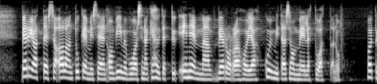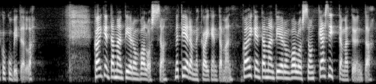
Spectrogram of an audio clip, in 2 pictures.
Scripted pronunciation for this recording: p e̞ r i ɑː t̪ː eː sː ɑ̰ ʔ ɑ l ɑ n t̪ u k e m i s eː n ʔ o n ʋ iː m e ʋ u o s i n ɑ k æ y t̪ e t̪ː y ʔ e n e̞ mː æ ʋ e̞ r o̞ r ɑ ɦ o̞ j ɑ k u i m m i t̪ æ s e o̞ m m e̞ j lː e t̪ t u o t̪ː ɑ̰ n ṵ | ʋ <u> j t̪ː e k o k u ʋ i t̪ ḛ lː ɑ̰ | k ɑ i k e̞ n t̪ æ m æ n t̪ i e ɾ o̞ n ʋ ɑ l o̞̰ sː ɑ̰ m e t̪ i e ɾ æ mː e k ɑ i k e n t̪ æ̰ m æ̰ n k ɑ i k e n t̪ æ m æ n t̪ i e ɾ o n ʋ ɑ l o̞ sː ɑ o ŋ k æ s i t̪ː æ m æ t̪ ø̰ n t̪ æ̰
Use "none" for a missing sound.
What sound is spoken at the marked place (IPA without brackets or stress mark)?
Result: o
